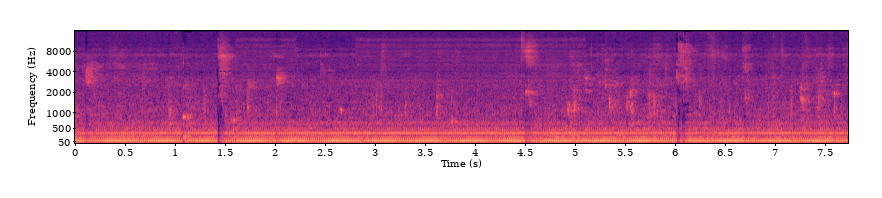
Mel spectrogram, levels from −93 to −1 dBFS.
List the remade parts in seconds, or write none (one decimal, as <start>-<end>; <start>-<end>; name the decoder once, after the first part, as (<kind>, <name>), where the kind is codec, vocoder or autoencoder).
1.6-2.2 (autoencoder, DAC-VAE); 2.8-5.1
